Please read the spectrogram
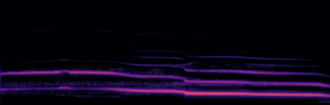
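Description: Gray wolf giving one long howl: it rises in, holds, drops to a lower pitch about halfway through, and slides down at the end.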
